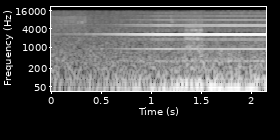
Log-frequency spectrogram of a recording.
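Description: Near silence, with a faint steady high electronic tone coming in about halfway through and holding.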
